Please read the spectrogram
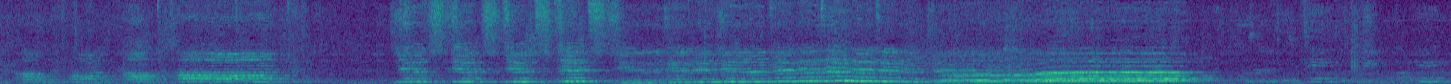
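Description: Women's madrigal choir singing a cappella: the melody climbs and falls in the middle, then closes on a held chord that stops about nine seconds in.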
